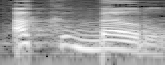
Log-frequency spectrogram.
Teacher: huruf ro mesti dibaca tafkhim atau dibaca dengan suara yang tebal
